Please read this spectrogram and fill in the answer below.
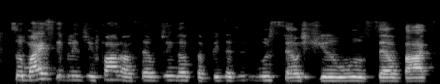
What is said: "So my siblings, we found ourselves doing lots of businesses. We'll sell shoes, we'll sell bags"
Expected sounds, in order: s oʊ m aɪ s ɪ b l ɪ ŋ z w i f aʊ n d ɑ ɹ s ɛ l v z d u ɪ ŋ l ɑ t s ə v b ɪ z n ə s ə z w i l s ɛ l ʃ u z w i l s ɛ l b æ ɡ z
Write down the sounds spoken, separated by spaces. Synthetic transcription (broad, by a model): s oʊ m aɪ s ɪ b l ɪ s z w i f aʊ n d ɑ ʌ s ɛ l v d u ɪ ŋ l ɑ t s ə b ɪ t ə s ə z w i l s ɛ l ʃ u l w i l s ɛ l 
